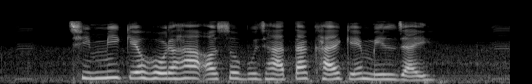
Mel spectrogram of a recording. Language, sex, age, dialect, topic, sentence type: Bhojpuri, female, 18-24, Northern, agriculture, statement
